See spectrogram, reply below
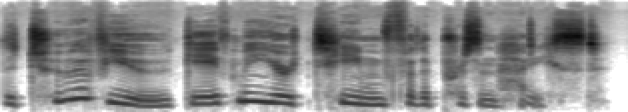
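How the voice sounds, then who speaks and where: A woman's voice: a little high, expressive, moderate pace, darkish tone, no echo, studio quality. A woman playing a scheming, domineering crime boss with a commanding, sardonic manner in an audio drama. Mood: irritated. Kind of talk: fan audio drama acting.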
